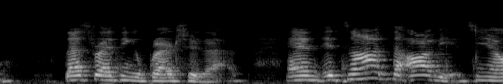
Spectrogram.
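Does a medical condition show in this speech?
Yes: slurred speech; slurred speech, like stroke patient.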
